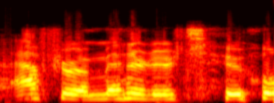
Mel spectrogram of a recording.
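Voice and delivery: normal talking voice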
